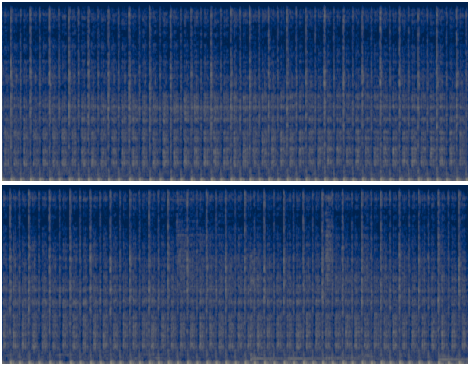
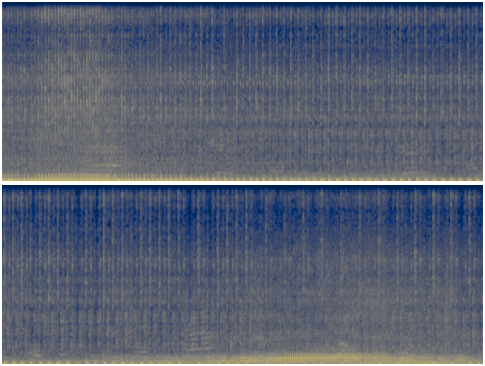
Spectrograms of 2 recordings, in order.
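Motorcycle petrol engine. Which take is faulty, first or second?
first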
